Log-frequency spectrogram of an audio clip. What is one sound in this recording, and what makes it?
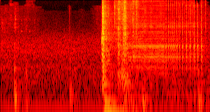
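A door handle turns with a click.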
